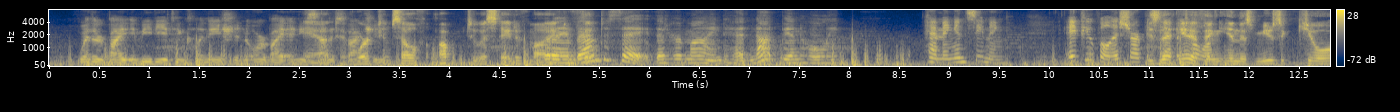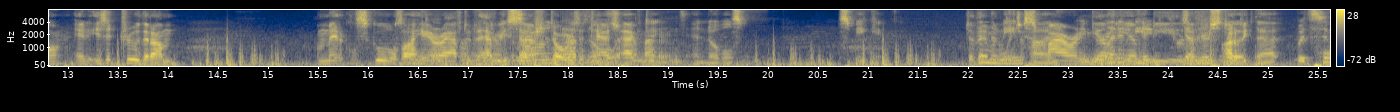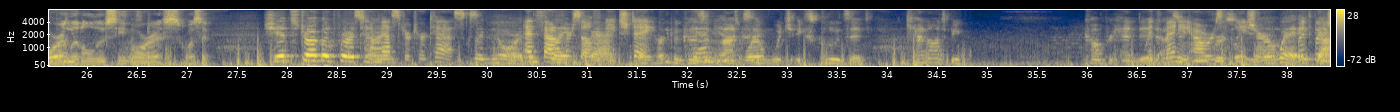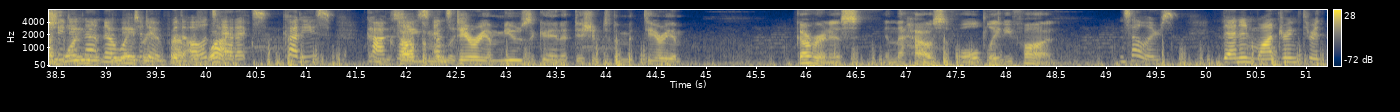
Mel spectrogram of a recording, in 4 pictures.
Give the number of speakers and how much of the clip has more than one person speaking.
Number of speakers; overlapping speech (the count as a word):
five, about 37%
